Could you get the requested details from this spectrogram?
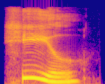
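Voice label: "heel", English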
